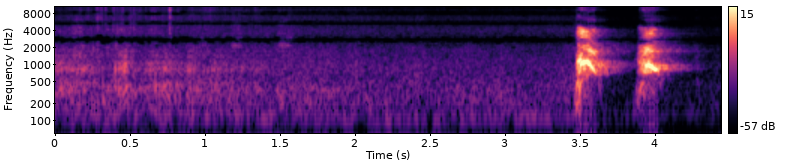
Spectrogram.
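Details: Pembroke Welsh Corgi puppy Skip, three months old, at play with a beach ball, gives two quick, loud barks close together at the end, after a stretch of low background hiss and faint voice.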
